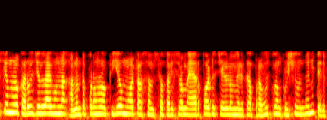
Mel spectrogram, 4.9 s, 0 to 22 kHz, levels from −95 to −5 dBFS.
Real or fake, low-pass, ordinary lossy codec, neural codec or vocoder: fake; 3.6 kHz; none; codec, 16 kHz, 2 kbps, FreqCodec, larger model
